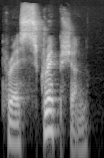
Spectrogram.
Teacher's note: This word has three syllables and the stress goes on the second syllable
